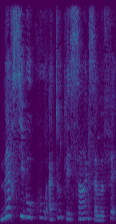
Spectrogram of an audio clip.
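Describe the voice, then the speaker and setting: High-pitched woman's voice in a dark, mellow tone, with ordinary pitch variation at a fairly slow pace. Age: 30s. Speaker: knitting vlogger. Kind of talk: casual vlog presentation.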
